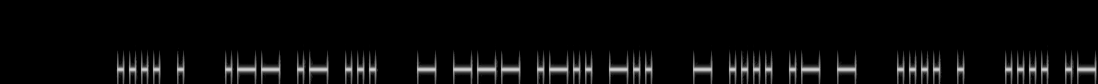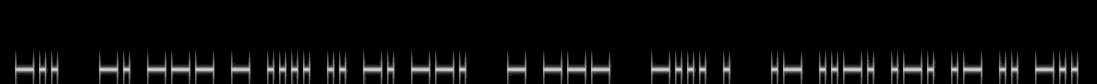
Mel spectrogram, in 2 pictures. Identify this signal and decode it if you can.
Morse code, heard as a keyed tone, about 20 wpm, 700 Hz. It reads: HE WAS TOLD THAT HE HAD NOTHING TO BE AFRAID
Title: Sentences from Top 1500 Words 20wpm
